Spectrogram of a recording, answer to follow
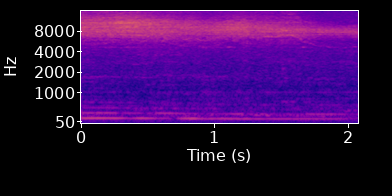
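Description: A woman's voice holding one long buzzing "zzz", the letter Z's sound made as a honeybee's buzz, stopping near the end.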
